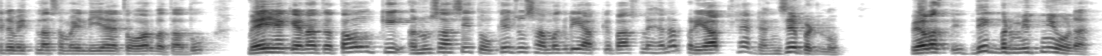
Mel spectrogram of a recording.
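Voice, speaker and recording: A man's voice: sits high, a little mellow. A male teacher giving an exam-prep lecture, asking the class questions and answering them himself, with frank, scolding advice.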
